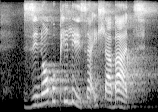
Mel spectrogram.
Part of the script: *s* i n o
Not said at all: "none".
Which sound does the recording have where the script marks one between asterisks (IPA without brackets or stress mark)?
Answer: z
